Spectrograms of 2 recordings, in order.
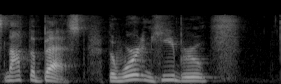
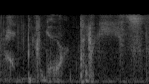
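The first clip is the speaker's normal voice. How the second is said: very soft whispered prayer; desperate whisper; 15 dB quieter than usual. Acted. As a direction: whisper a plea to God. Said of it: "And I'm whispering to the Lord".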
